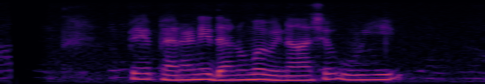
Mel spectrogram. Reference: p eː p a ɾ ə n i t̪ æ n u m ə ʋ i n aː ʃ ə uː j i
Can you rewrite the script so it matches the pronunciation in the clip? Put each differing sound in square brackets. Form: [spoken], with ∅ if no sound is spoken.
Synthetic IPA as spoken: p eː p [æ] ɾ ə n i [d̪] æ n u m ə ʋ i n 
